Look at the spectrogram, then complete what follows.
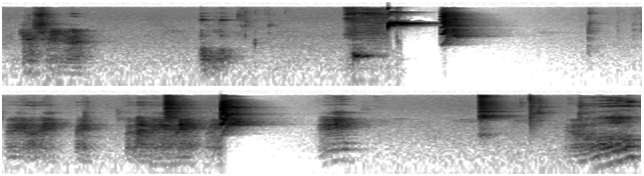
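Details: Pet female grey parrot, a red-tailed grey, imitating words and phrases from her large repertoire: scattered speech-like syllables, a sharp high whistle, and pauses between utterances.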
